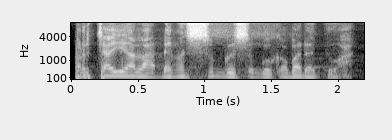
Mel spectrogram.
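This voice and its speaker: A man preaching with a husky, slightly high voice that rings in a long hall reverb. He tells his story animatedly, acting out the dialogue and breaking into hallelujahs, like a pastor at a church service. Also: fairly even intonation, brisk, darkish tone. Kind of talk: sermon testimony at a morning prayer service.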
